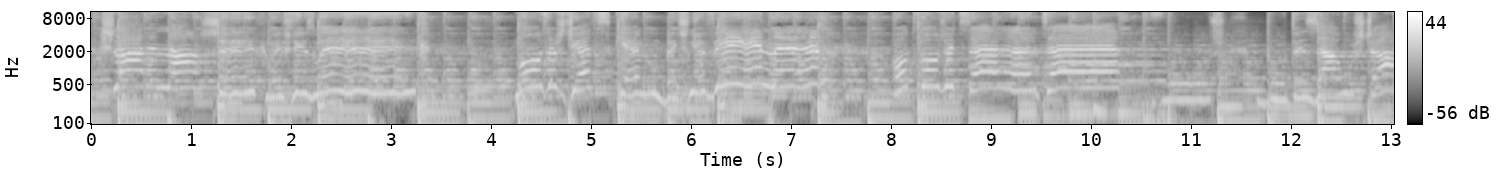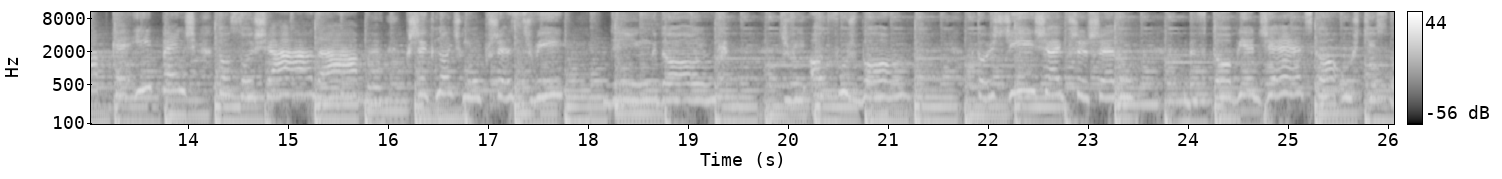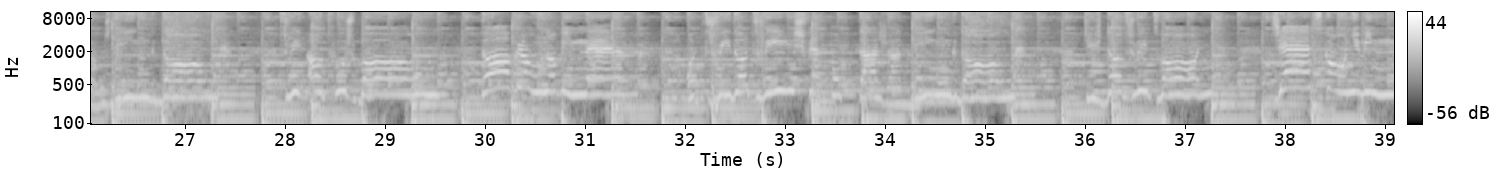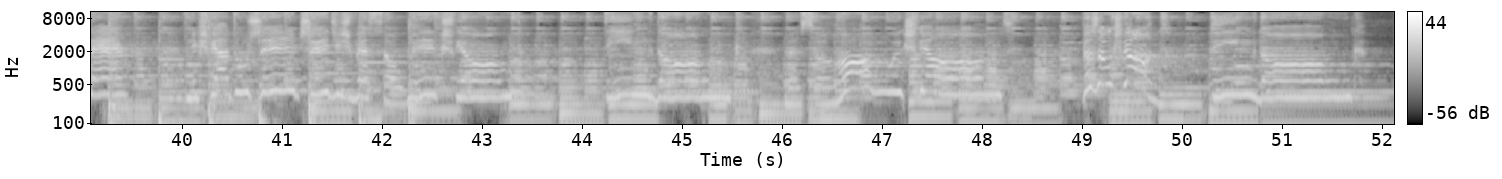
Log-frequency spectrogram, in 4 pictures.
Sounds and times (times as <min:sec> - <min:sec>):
Music: 0:00.0 - 0:52.1.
